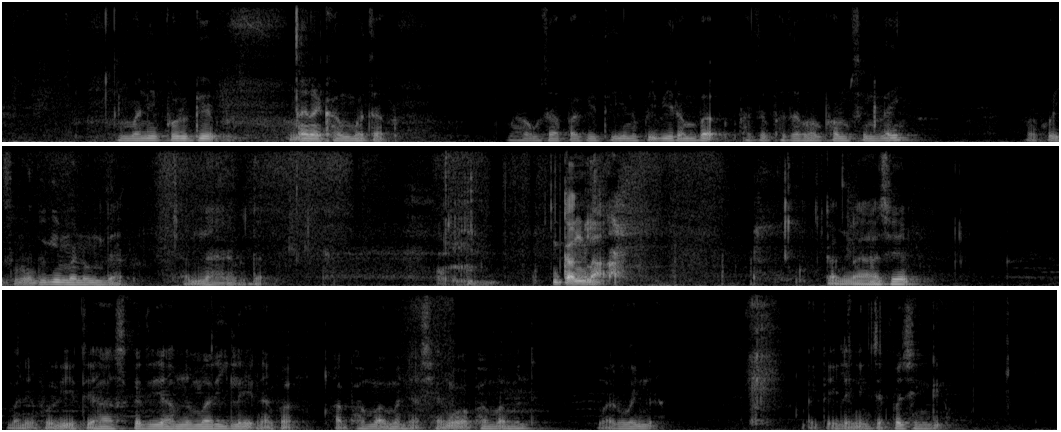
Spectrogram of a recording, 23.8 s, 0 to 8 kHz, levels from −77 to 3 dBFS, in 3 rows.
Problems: none marked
